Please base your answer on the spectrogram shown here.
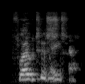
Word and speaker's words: flautist: Flautist. Yeah. Which one's the correct pronunciation?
